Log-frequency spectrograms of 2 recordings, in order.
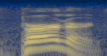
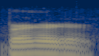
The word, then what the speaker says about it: Bernard: It's Bernard. See, some people pronounce it Bernard.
